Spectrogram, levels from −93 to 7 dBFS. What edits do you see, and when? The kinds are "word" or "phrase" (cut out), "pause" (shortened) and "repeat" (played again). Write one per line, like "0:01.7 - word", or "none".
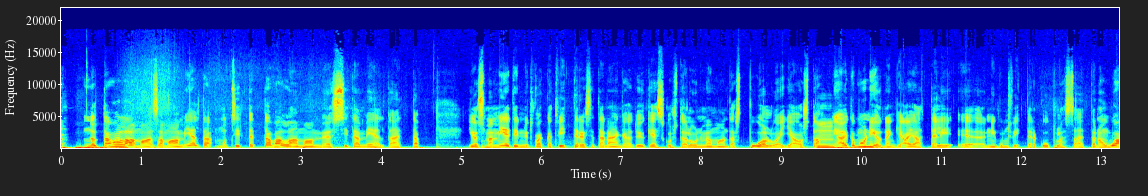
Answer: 0:11.8 - word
